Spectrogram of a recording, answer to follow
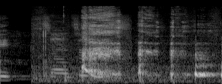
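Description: A man laughing hard, in a quick run of short, breathy bursts, a few a second, starting a moment after a brief lull.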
